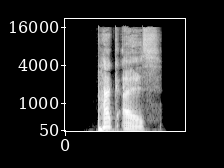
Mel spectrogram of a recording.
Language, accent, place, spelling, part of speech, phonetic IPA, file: German, Germany, Berlin, Packeis, noun, [ˈpakˌʔaɪ̯s], De-Packeis.ogg
- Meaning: pack ice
